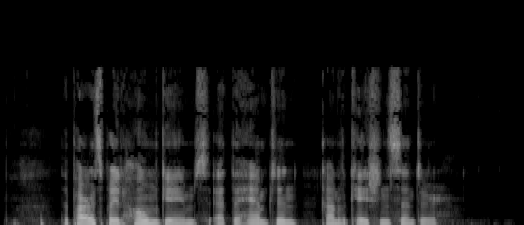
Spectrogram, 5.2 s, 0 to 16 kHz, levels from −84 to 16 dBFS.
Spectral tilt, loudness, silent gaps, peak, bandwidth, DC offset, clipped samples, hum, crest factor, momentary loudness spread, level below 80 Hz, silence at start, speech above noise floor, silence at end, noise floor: -5.5 dB/octave; -24 LUFS; none; -4 dBFS; 11.5 kHz; under 0.1%; under 0.1%; none; 22 dB; 12 LU; -58 dBFS; 0.4 s; 50 dB; 0.85 s; -73 dBFS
